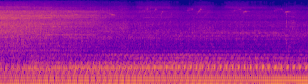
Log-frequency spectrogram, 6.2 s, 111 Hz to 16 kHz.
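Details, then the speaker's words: 1991 GMC OBS short-bed truck at idle after start-up, cheap Flowmaster-style muffler behind the Y-pipe: deep, even rumble with steady exhaust pulse, no knocks or ticks; smokes at start-up (valve seals per the owner), otherwise sounds healthy. "I mean it don't sound bad it's pretty quiet actually"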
